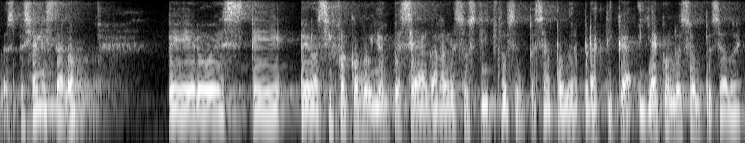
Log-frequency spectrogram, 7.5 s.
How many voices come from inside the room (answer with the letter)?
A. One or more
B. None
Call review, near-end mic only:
B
